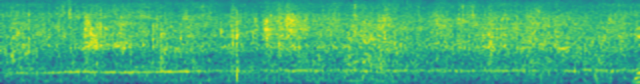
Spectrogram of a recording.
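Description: Electric-assist bike drive motor whining at a steady pitch that creeps slightly higher, over the rumble and crunch of tyres rolling on a sandy dirt trail.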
